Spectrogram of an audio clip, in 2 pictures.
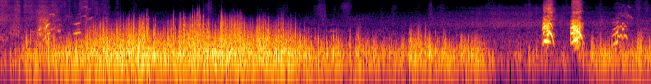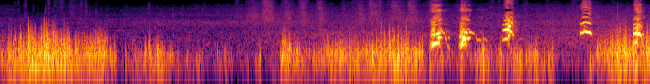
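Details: Dogs on a beach walk: loud wind rumble at first, then sharp high yips and short barks in quick bursts, clustered around the middle and again near the end, with scattered rustling between.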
